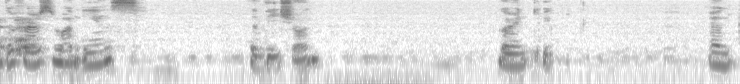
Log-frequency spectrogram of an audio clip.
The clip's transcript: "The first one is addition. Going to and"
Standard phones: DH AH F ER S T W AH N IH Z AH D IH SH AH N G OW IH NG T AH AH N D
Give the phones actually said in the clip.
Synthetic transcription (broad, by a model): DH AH F ER S T W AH N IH S AH D IH SH AH N G OW IH NG T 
